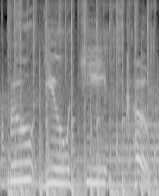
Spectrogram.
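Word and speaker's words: Fuyuhiko: last name is my first name is pronounced boo you he code i'm still an inexperienced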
